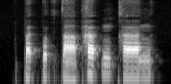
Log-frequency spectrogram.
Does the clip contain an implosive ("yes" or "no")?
no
